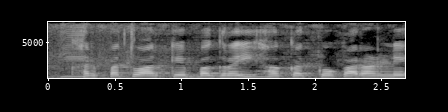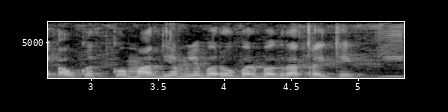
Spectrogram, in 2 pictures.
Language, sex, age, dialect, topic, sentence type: Chhattisgarhi, female, 18-24, Eastern, agriculture, statement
